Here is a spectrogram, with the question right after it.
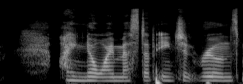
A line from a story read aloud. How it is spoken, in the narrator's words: muttered Hermione feverishly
